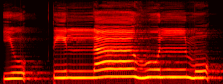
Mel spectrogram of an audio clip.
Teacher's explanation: tertahan lagi suaranya ya karena punya sifat namanya syidah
